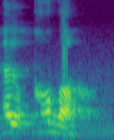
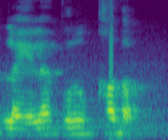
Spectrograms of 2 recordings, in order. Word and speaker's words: Lailatul Qadr: kemuliaan yang disebut dengan al-qadar jadi cara membacanya Bapak Ibu yang saya muliakan kalau disebut malam alqadar kurang tepat dalam kaidah bahasa Kalau kita sebut dengan malam Lailatul Qadr karena lailah ini juga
